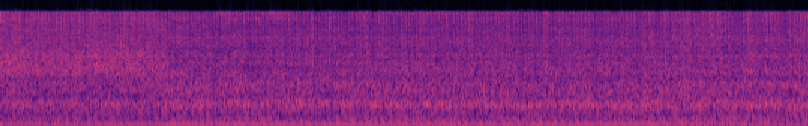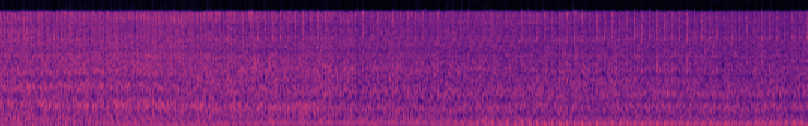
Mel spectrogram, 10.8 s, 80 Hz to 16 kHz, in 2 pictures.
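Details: Sears Craftsman 9HP chipper/shredder, over 30 years old and unused 5–6 years, just after its leaking carburetor was fixed and bench-tested. Started on choke at half throttle; a steady, even single-cylinder chug with no misses or surging. Carb no longer leaks; may need fine-tuning.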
